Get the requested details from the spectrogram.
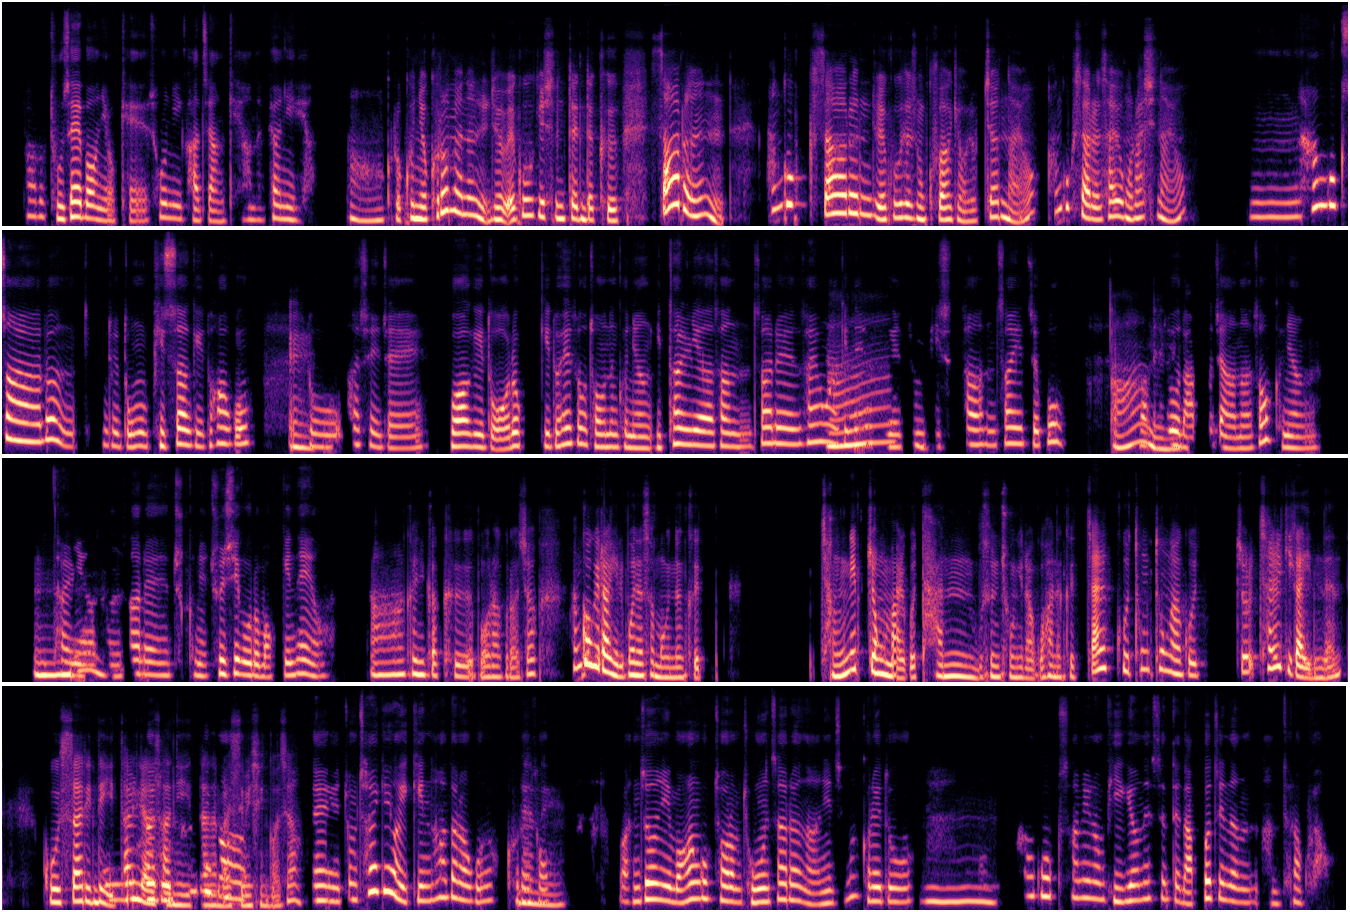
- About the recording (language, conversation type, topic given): Korean, podcast, 음식으로 자신의 문화를 소개해 본 적이 있나요?
- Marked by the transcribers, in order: tapping; other background noise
